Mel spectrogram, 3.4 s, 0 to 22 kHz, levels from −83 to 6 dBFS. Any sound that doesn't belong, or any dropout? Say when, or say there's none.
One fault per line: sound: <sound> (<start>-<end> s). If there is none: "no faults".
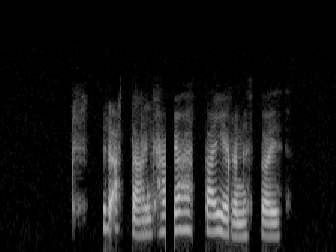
sound: dropout (1.7-1.8 s)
